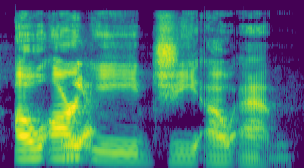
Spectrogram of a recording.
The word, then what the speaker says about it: Oregon: it's a state and it is spelled o r e g o n how do you say that word o r g o r e g o n Oregon thank you Maddie I agree it is Oregon I think only absolutely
